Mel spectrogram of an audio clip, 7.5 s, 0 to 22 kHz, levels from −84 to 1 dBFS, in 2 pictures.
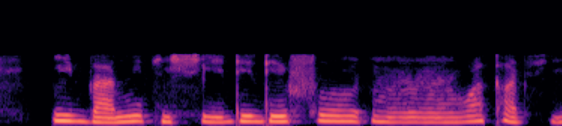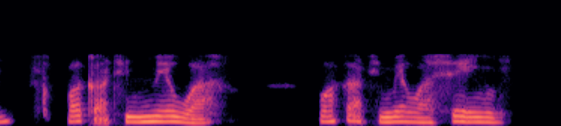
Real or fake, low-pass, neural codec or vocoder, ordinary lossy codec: fake; 3.6 kHz; codec, 16 kHz, 2 kbps, FreqCodec, larger model; none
